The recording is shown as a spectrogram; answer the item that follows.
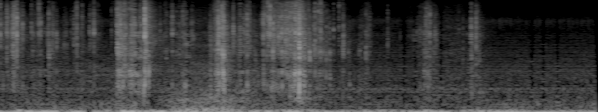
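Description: Foil wrapper of a Topps baseball card pack being torn open and crinkled by hand: a run of short crackling rips, loudest about a second in and again a little after two seconds.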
